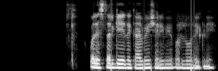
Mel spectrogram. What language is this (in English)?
Pashto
